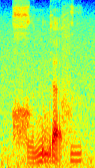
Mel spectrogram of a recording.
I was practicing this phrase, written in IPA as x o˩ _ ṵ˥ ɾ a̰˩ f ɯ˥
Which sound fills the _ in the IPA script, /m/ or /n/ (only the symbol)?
n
